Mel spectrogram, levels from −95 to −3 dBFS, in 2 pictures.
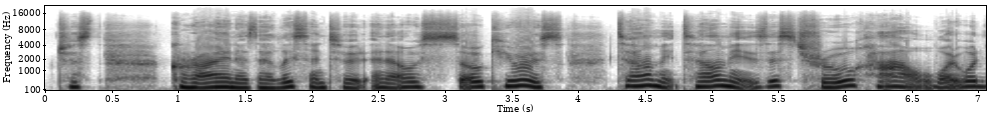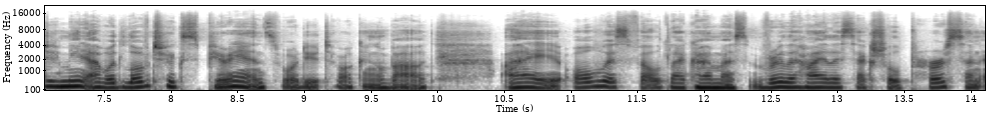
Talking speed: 185 wpm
